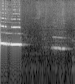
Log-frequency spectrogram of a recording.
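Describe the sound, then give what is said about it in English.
Hollow, low-pitched whistling blown through cupped hands: a loud, steady first note, then a softer, slightly lower one, and a third starting as it ends. No talking. “Stop making the whistling noise. Your hands are not a woodwind instrument.”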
